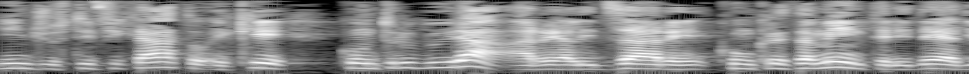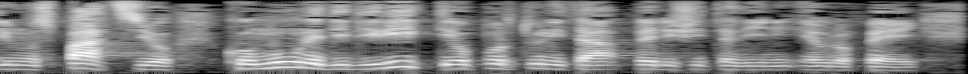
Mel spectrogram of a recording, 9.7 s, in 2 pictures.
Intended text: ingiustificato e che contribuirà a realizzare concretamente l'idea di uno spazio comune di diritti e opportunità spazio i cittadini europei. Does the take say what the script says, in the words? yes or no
no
